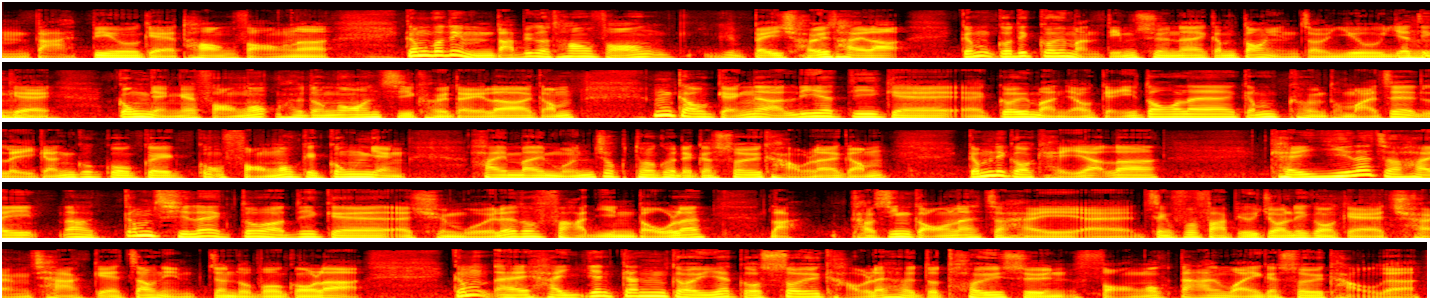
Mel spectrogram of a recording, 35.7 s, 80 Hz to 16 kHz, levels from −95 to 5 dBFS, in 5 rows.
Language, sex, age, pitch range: Chinese, male, 20-39, 95-140 Hz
